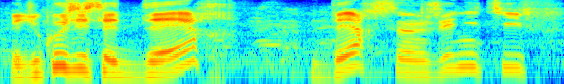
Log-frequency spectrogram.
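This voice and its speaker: A man's voice: high-pitched, lively intonation, normal speed, some chatter behind. A man casually vlogging from a busy theme park, chatting to his viewers with lots of fillers. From France. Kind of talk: casual vlog commentary.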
